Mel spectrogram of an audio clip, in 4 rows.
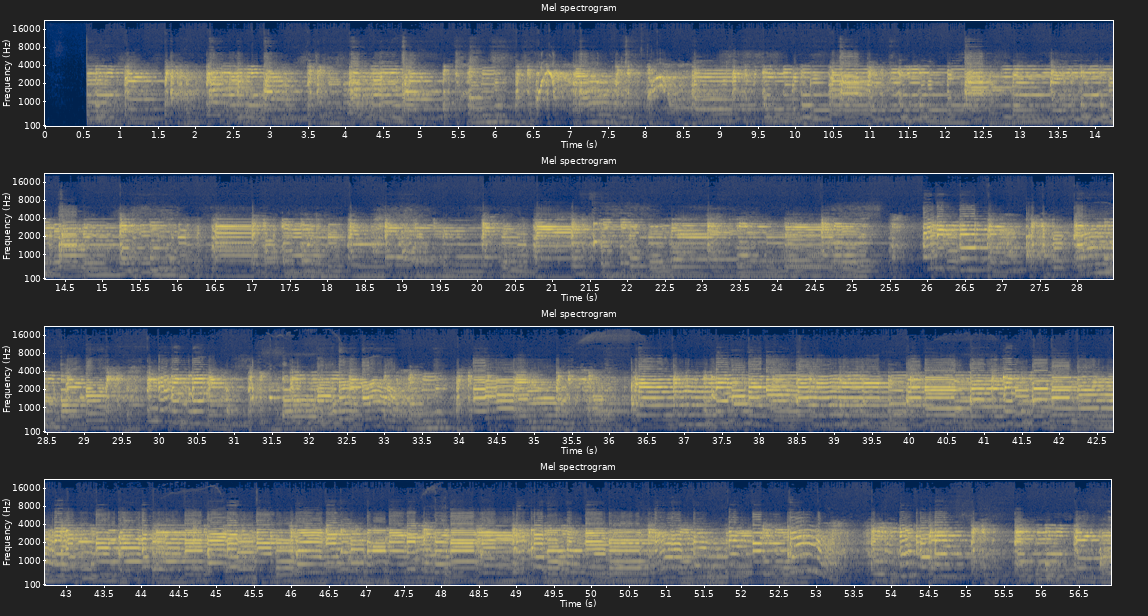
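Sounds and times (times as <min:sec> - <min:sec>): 
funk music: 0:00.6 - 0:56.9.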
